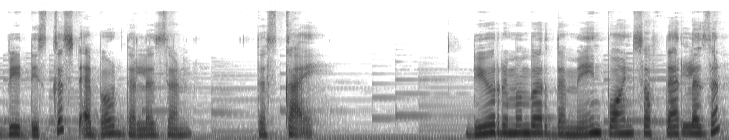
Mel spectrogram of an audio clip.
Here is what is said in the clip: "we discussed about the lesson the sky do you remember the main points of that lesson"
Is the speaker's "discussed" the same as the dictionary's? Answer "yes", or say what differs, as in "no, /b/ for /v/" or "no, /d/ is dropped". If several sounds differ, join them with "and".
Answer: yes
